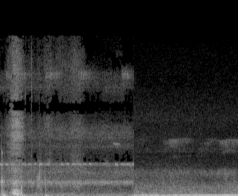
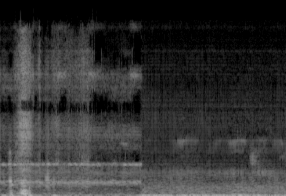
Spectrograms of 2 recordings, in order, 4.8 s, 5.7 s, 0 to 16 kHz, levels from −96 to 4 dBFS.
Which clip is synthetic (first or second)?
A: second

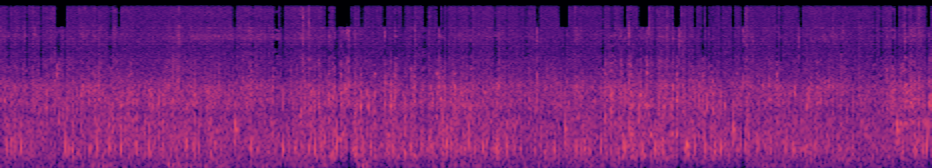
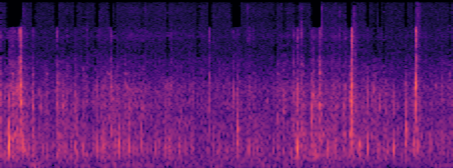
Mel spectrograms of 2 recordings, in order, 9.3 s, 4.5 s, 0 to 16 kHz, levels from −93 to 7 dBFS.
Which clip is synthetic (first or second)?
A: first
